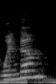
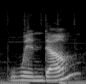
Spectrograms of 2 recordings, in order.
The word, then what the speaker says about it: Windham: Today I'm going to take you on a driving tour of Windham, or is it Windham?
